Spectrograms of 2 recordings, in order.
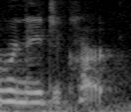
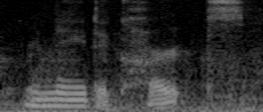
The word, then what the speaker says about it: Descartes: Rene Descartes. I know what it looks like it says in English. It's not how you pronounce it. In French, he was French.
